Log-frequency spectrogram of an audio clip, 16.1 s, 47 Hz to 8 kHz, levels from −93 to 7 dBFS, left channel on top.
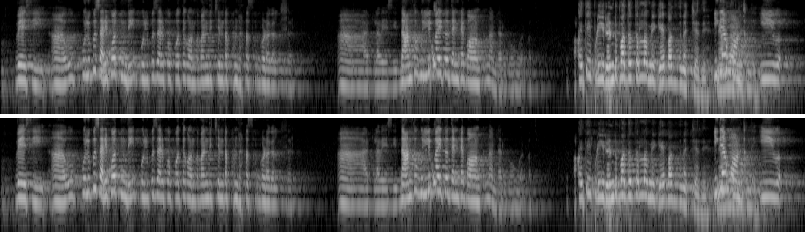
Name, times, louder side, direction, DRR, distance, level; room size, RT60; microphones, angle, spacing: voice 1, 0.3-5.9 6.7-10.4 14.3-15.6, right 1 dB, 20° right, 9 dB, 1.3 m, -30 dB
voice 2, 11.5-14.7, left 2 dB, 85° left, 10 dB, 1.2 m, -27 dB
26.5 x 23.0 x 8.6 m, 1.5 s
head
